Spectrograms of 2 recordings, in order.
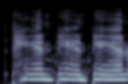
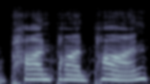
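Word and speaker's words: pan-pan: is is right about pan pan pan or pon pon pon uh I've heard it pronounced both ways but you're right that it does come from a French word pon that means a breakdown or a mechanical failure um and uh you're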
